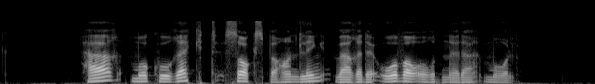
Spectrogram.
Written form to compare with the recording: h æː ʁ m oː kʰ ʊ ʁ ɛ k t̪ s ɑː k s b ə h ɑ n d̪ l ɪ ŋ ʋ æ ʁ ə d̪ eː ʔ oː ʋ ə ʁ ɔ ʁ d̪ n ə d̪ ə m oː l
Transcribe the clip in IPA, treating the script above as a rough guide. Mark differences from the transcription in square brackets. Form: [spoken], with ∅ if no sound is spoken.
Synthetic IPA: h æː ʁ m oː kʰ ʊ ʁ ɛ k t̪ s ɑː k s b ə h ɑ n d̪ l ɪ ŋ ʋ [æː] ʁ ə d̪ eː ʔ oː ʋ ə ʁ ɔ ʁ d̪ n ə d̪ ə m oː l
